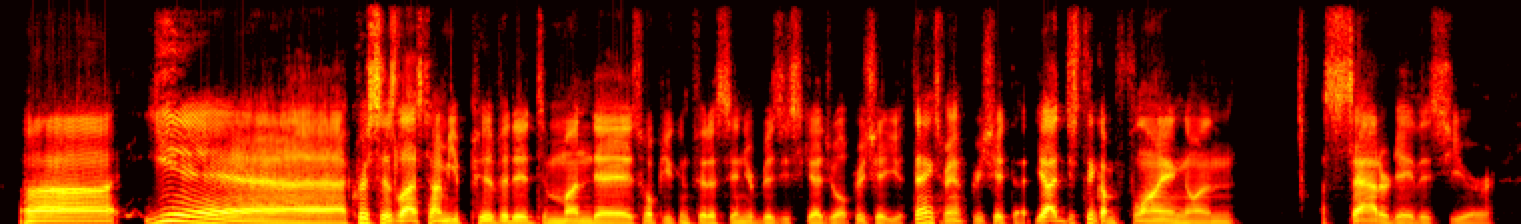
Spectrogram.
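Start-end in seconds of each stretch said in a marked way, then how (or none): none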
